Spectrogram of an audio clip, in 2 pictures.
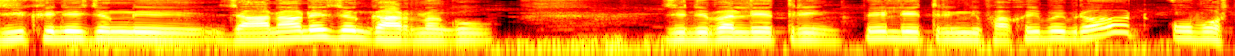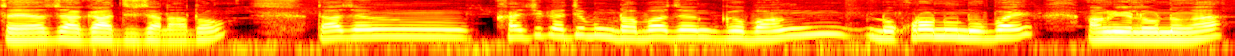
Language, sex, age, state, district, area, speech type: Bodo, male, 60+, Assam, Baksa, urban, spontaneous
